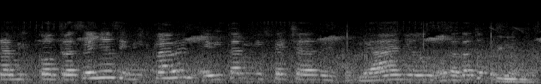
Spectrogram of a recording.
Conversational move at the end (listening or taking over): taking over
